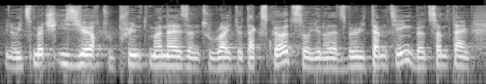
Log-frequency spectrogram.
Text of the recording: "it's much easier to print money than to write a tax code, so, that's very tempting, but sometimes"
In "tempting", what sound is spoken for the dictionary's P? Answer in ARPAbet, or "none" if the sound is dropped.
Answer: P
